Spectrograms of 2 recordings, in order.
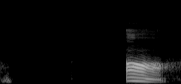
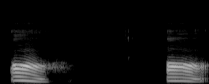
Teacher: Para ayudarles, yo me pongo de perfil y tienen que ver que la boca vaya un poco hacia adelante. Y es una A un poco más larga, entonces va a ser ON.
